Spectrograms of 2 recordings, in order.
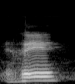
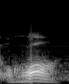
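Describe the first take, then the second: First: The syllable is said with a thin, light vowel. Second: The syllable is said with a full, thick vowel. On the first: The speaker calls it wrong. "We should not say re" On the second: The speaker calls it right. "We should say ra. This also has a fuller sound"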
